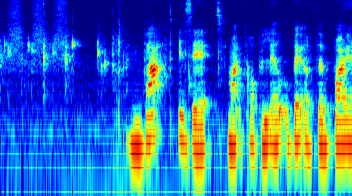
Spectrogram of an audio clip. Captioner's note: spray whirring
